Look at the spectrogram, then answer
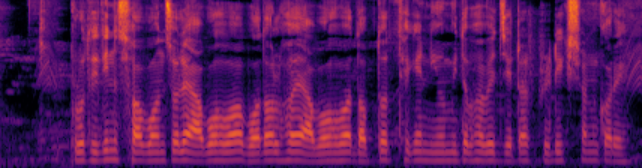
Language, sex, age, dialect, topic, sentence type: Bengali, male, 18-24, Northern/Varendri, agriculture, statement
